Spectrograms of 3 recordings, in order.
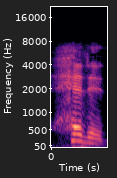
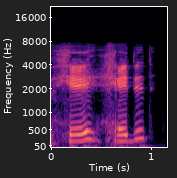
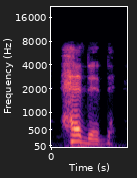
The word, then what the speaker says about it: headed: up is um okay headed instead of headed with an a sound it's a short e headed headed for the finish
